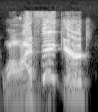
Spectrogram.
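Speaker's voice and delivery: slow, smug shrug of a reply; unbothered, cocky; smug deadpan. Retold or imitated. Answering agent about cuffs, slow and smug. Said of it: "said it exactly like that".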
